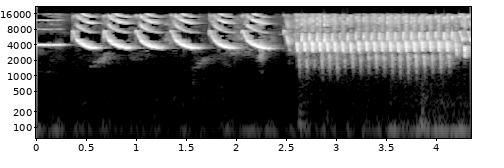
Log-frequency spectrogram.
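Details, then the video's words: Energetic canary song for tutoring other birds: a short steady whistle, six or seven loud downslurred swoops about every third of a second, then a dense rapid buzzy trill to the end. "SUARA KENARI AMPUH [#15] MASTERAN DAN PANCINGAN KENARI GACOR FULL ISIAN"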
